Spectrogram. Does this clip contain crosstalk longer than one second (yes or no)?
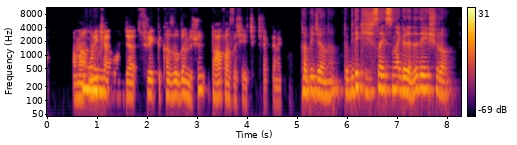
no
